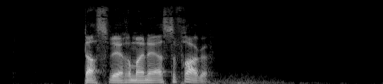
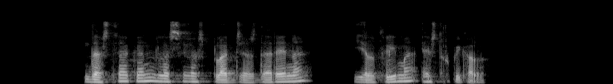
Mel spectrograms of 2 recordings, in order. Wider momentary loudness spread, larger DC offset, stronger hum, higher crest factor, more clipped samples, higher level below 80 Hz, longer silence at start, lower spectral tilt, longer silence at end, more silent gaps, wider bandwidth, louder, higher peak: second, 4 LU vs 9 LU; neither; neither; about the same, 22 dB vs 22 dB; neither; about the same, -54 dBFS vs -58 dBFS; about the same, 0.85 s vs 0.85 s; second, -4.5 dB/octave vs -7 dB/octave; first, 1.75 s vs 1.3 s; second, none vs 3.18-3.53 s; first, 16 kHz vs 7.8 kHz; first, -21 LUFS vs -25 LUFS; about the same, -4 dBFS vs -4 dBFS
